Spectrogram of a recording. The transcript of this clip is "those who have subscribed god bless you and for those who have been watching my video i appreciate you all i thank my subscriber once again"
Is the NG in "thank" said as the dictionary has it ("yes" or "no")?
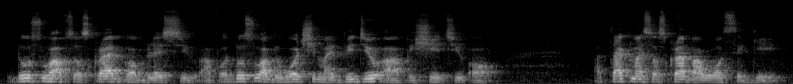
no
